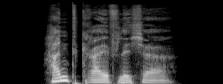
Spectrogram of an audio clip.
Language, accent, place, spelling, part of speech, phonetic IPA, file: German, Germany, Berlin, handgreiflicher, adjective, [ˈhantˌɡʁaɪ̯flɪçɐ], De-handgreiflicher.ogg
- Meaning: 1. comparative degree of handgreiflich 2. inflection of handgreiflich: strong/mixed nominative masculine singular 3. inflection of handgreiflich: strong genitive/dative feminine singular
